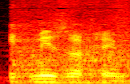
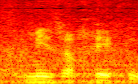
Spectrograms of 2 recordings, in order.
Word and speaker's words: Mizrahim: Onde a pronúncia correta é. Mizrahim, Mizrahim, Mizrahim.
